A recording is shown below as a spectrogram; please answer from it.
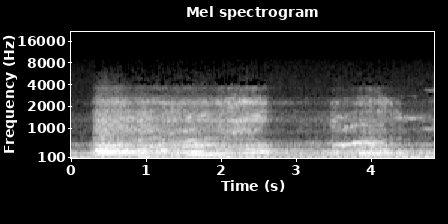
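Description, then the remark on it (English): A truck engine roars in suddenly and loudly as the truck comes around a curve in the road, a low rumbling drone with a steady whine layered over it, easing off for a moment before swelling again. “In fact, we take the one now coming around the curve.”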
